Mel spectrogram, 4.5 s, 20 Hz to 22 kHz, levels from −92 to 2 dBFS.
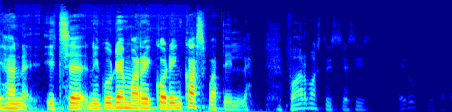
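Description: Nothing stood out on listening to this speech clip, and the smooth fade-out over roughly its last two and a half seconds ends without any click or hard edge.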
